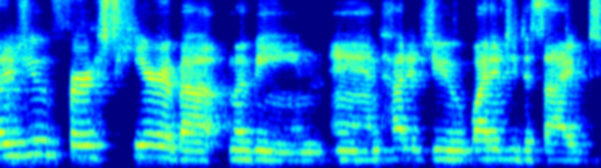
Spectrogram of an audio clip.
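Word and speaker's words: MaVynee: Can you tell us how to pronounce that name? Yes, Mavine.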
